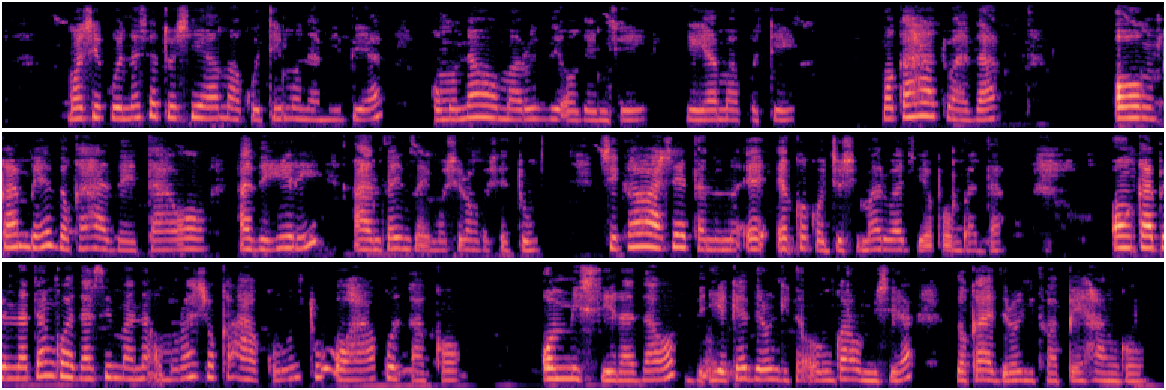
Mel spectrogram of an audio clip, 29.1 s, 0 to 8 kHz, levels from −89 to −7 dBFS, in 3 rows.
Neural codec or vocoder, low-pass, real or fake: none; 7.2 kHz; real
